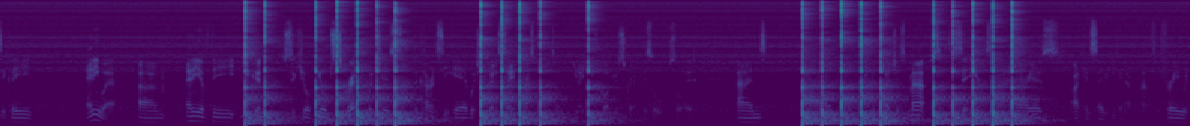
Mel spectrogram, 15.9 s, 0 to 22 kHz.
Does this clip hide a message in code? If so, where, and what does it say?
Yes: tap code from 3.3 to 13.5 s, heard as taps on a table, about 4 knocks a second, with room echo and speech in English. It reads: JQ Z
